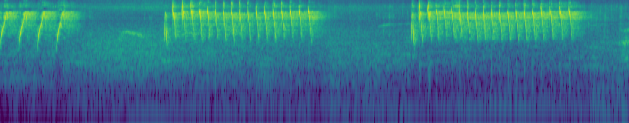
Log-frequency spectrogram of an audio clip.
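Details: Prinia 'tembakan' song from East Java, phone recorded among combined prenjak and jali sounds: four quick falling chirps open, followed by two long, loud rattling trills of rapidly repeated high notes.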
